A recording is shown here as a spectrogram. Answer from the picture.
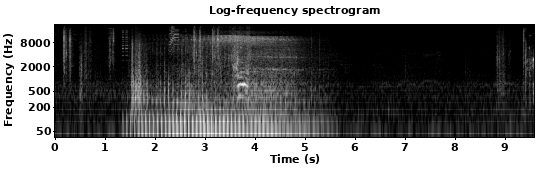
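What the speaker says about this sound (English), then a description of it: "Fulton recovery helicopter is complete." Fulton recovery helicopter from the video game Metal Gear Solid Peace Walker, a loud rotor-and-gunfire-like mechanical roar that swells over a few seconds, then fades, with brief game effects before and after.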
